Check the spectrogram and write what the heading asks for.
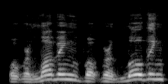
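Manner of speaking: normal talking voice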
